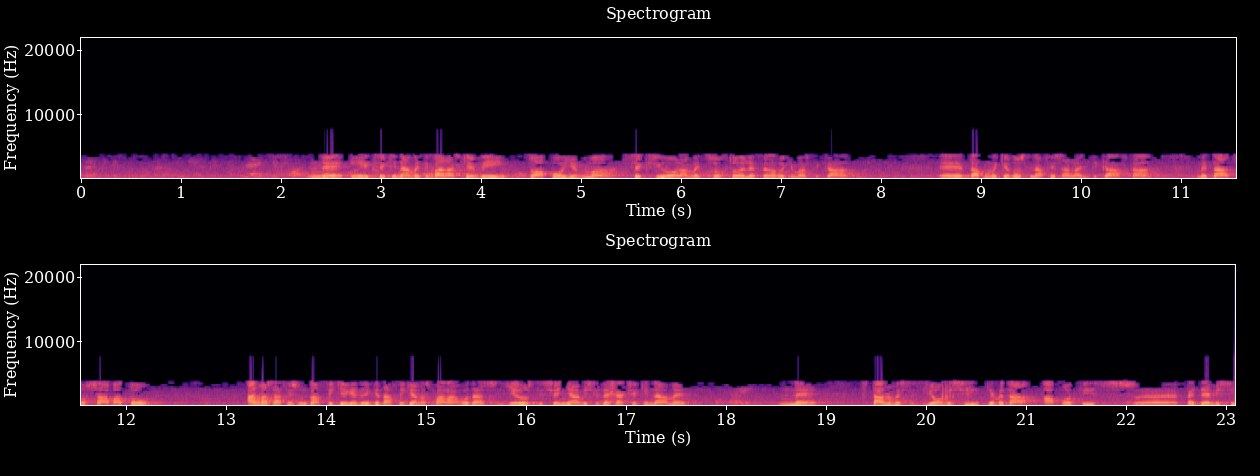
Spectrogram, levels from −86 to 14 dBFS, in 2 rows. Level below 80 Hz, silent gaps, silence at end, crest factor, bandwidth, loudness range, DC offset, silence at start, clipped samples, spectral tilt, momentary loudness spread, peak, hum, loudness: -60 dBFS; none; 0 s; 14 dB; 4 kHz; 3 LU; under 0.1%; 0 s; under 0.1%; -8 dB/octave; 18 LU; 0 dBFS; none; -14 LUFS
